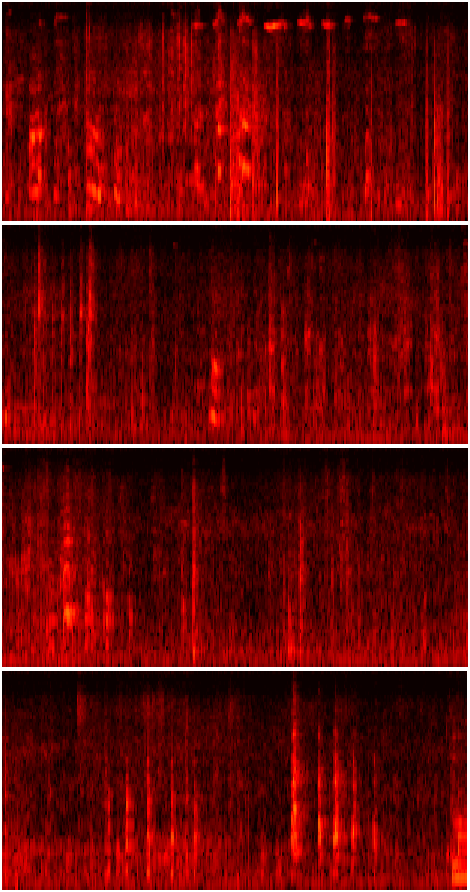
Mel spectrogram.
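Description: Chickens cluck and fuss on a mountain farm amid dogs panting and yapping nearby, a busy scatter of short calls and rustles with voices talking in the background.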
